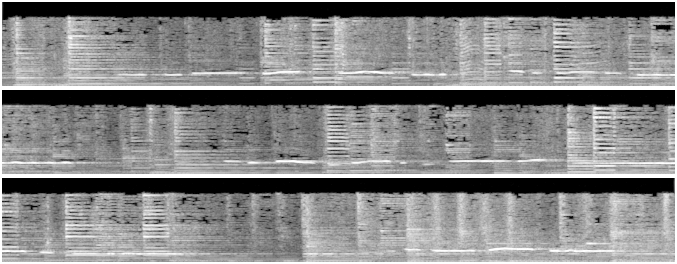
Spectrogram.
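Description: A clear, loud whistled melody carries the tune in short rising and falling phrases over steady guitar-driven rock music, the opening of a slow ballad with no voices.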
